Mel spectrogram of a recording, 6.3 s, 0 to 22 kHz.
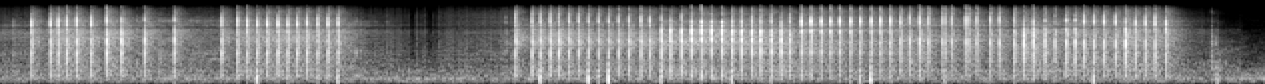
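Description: Teseq NSG438 ESD simulator gun firing 30 kV air discharges from its tip onto a grounded circuit board, a rapid crackle of sparks at about twenty a second. The sparks come in two runs, with a short pause a little under two seconds in.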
